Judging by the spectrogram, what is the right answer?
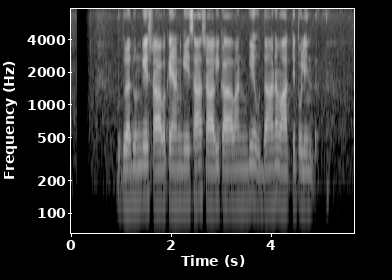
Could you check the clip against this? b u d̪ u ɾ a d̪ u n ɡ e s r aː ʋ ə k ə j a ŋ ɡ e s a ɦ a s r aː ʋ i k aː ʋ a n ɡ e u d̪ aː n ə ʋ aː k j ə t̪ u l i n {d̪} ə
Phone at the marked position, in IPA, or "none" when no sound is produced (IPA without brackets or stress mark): d̪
